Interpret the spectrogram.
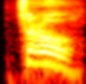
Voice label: "cro", mina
